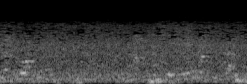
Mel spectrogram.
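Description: Steady rushing-water noise from floodwater and rain, with voices talking briefly in the background.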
